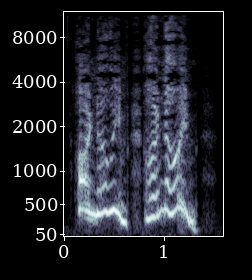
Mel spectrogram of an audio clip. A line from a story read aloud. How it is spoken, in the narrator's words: cried Barnaby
